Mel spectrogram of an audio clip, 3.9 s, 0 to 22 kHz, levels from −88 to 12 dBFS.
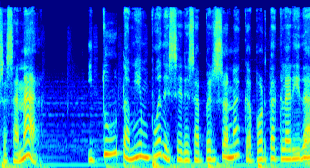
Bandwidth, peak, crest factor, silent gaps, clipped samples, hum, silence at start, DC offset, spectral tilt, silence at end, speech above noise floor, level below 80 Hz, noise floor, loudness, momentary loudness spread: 19 kHz; -6 dBFS; 16 dB; none; under 0.1%; none; 0 s; under 0.1%; -4.5 dB/octave; 0 s; 29 dB; -36 dBFS; -50 dBFS; -21 LUFS; 7 LU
